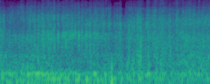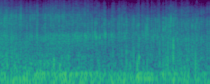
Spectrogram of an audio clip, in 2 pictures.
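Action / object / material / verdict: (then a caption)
scrape / metal mesh microphone grille / metal mesh / none. A silicone bristle dish glove worn on the hand scratches and rubs the hollow metal mesh grille of a large white condenser microphone in repeated strokes. The result is a dense, continuous rustling scrape with a heavy low rumble beneath and bright crackles on top. It holds steady throughout, with one sharper knock early on.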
